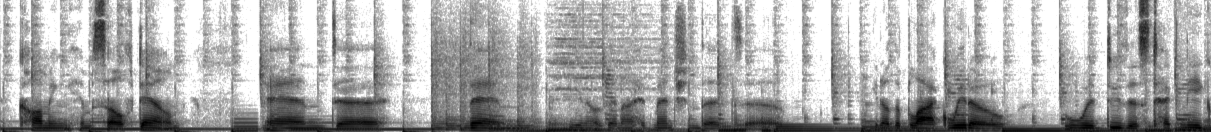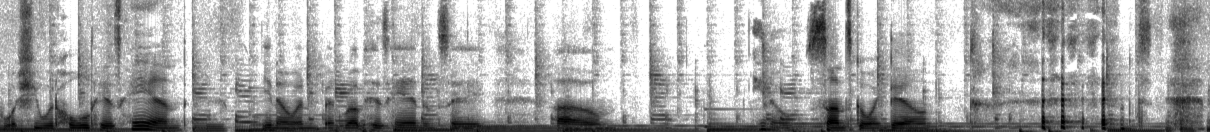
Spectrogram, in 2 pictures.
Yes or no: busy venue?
no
